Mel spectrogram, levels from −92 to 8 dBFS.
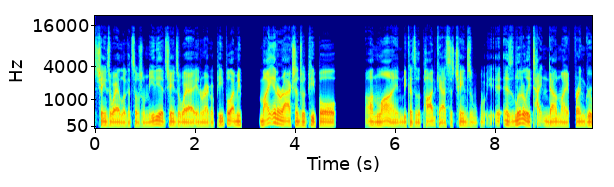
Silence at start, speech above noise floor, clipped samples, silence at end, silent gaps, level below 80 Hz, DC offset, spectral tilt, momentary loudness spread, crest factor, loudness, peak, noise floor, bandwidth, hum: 0 s; over 73 dB; under 0.1%; 0 s; 2.94-3.27 s, 4.82-5.38 s, 9.50-9.55 s; -36 dBFS; under 0.1%; -5.5 dB/octave; 8 LU; 16 dB; -18 LUFS; -2 dBFS; under -90 dBFS; 14.5 kHz; none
